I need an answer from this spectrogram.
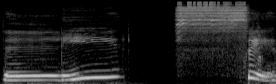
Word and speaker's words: ліси: Далі лі си. Наголос на и ліси.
